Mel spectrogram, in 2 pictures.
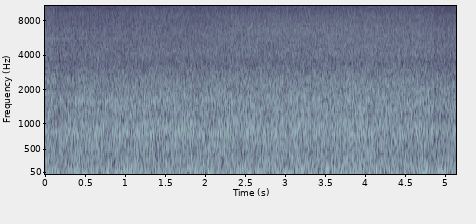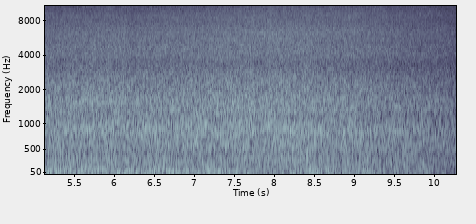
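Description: Steady rush of ocean surf with low wind rumble on the microphone, fading down near the end.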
